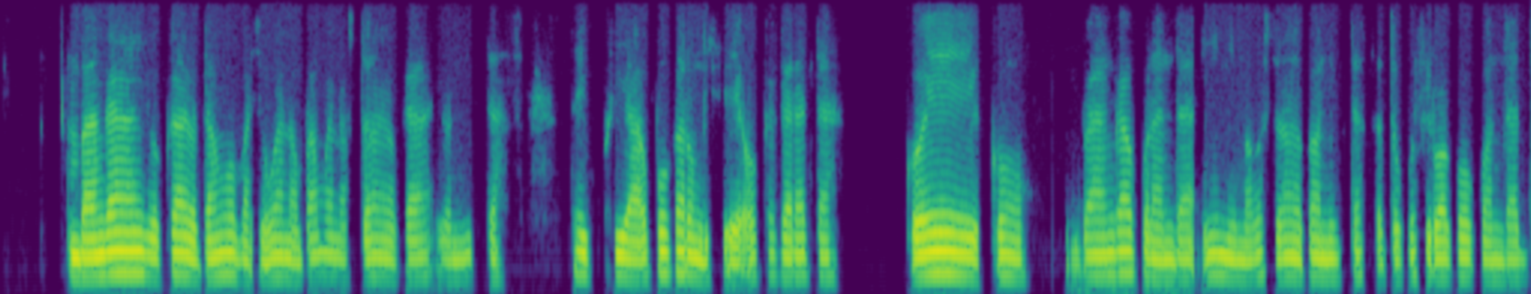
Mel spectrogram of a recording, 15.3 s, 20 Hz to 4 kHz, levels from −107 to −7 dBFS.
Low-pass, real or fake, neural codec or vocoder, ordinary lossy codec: 3.6 kHz; real; none; Opus, 16 kbps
